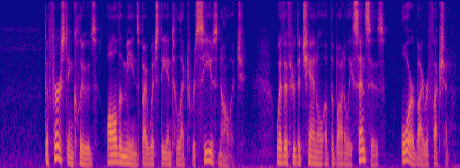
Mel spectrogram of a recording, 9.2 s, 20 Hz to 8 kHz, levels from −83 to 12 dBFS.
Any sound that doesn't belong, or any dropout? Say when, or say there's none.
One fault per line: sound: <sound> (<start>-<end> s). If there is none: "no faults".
no faults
